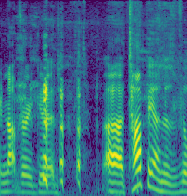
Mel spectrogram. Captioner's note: laughter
